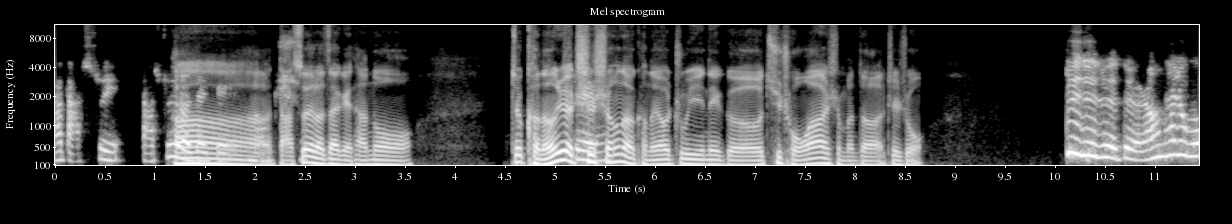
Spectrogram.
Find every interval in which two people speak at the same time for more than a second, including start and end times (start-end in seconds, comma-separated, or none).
1.1-2.5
